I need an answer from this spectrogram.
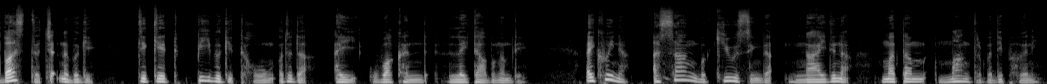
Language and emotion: Manipuri, fearful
